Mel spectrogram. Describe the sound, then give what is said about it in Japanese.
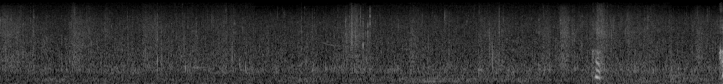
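Steady, long-lasting rain giving a soft continuous hiss, with a few slightly sharper taps and spatters rising briefly above the wash. “この辺りの雨は結構長引くんですよ。雨が上がったら元いた場所まで送ってあげますから。”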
